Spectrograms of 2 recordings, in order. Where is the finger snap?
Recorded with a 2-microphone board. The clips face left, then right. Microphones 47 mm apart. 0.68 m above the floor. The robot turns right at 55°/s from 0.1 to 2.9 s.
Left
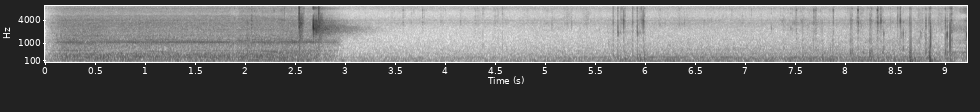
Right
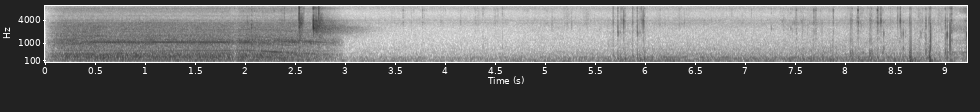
15° left (ahead or behind), 0.6 m.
